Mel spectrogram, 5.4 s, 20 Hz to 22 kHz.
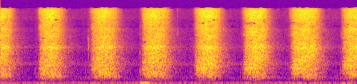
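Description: A wooden-backed bristle brush in a gloved hand is brushed across the pile of a small, solid, flat grey plush shag carpet mat. It makes a soft, broadband scratchy swish, bright in the high range, with each stroke swelling and fading. The strokes repeat at a steady pace of about 80 per minute.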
